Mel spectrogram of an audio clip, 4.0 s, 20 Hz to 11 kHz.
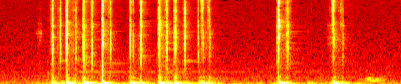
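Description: Fingertips press and tap the clear plastic keycaps of a small 3x3 switch tester, with Cherry MX switches set in a clear plastic base resting on dark velvet. A quick flurry of sharp, bright plastic clicks with a soft low thud under each press is followed by a brief lull. Then come a few more isolated taps.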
